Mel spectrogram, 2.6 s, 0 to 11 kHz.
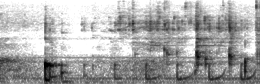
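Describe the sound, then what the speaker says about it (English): Amsterdam Brewing Double Tempest, an 11.9% dark beer, glugs and drips as it is poured from a bottle, a thick liquid sound with a series of soft repeated gurgles after an initial splash, close and fairly quiet. "it's pouring out like motor oil"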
